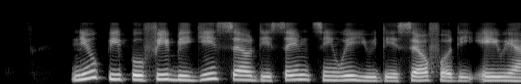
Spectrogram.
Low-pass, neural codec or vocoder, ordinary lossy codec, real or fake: 7.2 kHz; codec, 16 kHz, 0.3 kbps, FocalCodec; none; fake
